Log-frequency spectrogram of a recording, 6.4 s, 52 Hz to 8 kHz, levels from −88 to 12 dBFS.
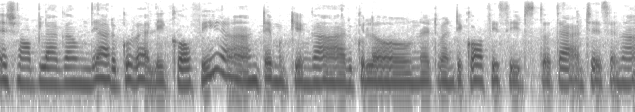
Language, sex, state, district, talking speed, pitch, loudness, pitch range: Telugu, female, Andhra Pradesh, Visakhapatnam, 150 wpm, 190 Hz, -28 LUFS, 180-210 Hz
